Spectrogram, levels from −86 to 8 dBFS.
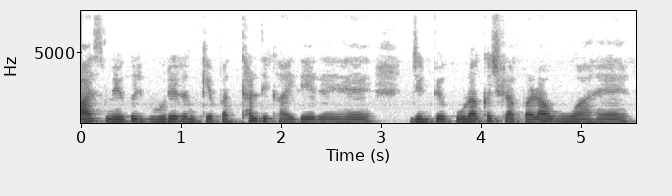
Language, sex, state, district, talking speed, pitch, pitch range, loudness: Hindi, female, Uttar Pradesh, Lalitpur, 185 wpm, 170 Hz, 165-175 Hz, -20 LUFS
